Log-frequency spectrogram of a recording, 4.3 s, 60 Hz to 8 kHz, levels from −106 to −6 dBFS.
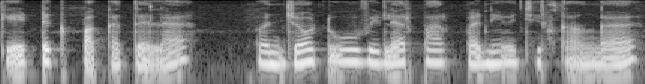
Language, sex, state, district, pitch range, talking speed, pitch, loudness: Tamil, female, Tamil Nadu, Nilgiris, 195-215 Hz, 110 wpm, 210 Hz, -21 LUFS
